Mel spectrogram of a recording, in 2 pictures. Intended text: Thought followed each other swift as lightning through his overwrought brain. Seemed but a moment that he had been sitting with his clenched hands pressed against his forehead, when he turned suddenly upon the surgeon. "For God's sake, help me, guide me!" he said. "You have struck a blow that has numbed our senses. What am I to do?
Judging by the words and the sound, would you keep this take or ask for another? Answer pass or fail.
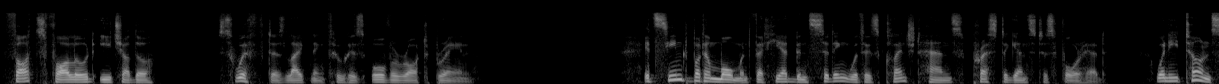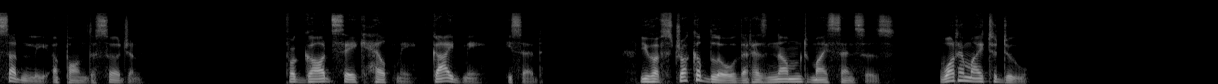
fail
